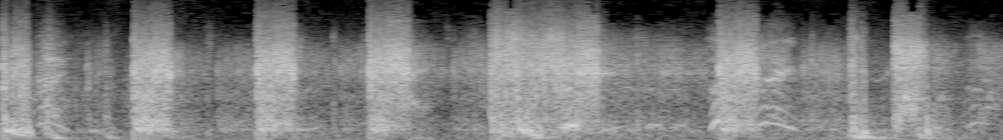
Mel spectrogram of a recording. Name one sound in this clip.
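Men grunt and cry out as they fight.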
